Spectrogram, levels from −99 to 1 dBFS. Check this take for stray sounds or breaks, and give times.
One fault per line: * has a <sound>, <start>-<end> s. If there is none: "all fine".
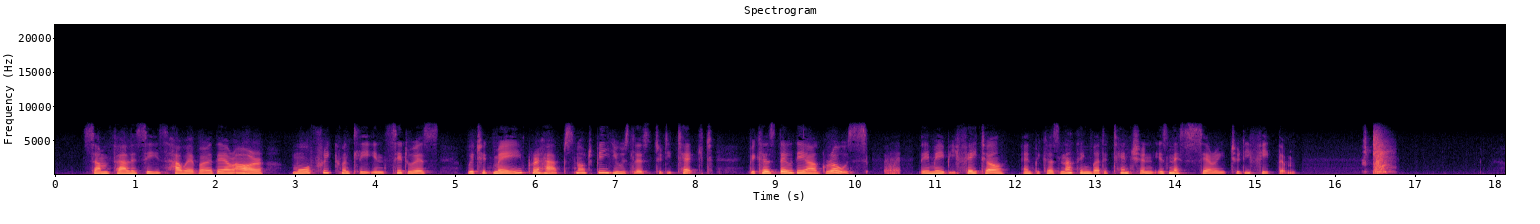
* has a laugh, 10.4-10.6 s
* has a sneeze, 16.3-16.8 s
